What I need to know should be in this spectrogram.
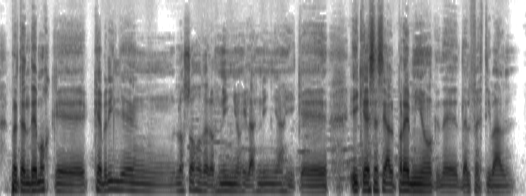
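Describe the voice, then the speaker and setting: A man with a very deep, low pitch and a dark, mellow tone speaks at a fairly slow pace with fairly even intonation. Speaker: festival director and university lecturer. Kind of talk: interview. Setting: on location at a festival.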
